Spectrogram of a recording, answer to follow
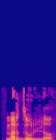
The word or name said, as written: Marzullo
